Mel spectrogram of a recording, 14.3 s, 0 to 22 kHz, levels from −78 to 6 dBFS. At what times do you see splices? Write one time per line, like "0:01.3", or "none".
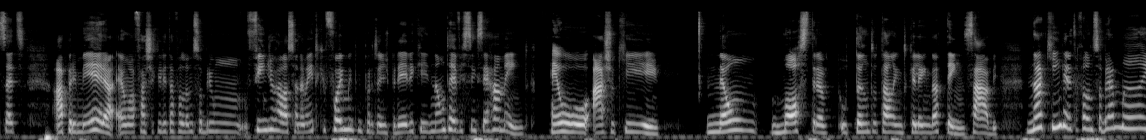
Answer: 0:06.7
0:12.7

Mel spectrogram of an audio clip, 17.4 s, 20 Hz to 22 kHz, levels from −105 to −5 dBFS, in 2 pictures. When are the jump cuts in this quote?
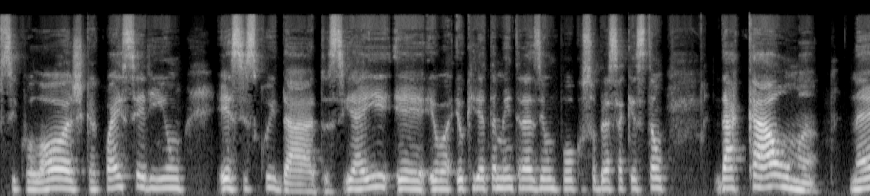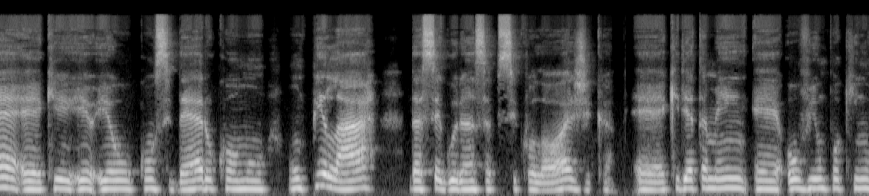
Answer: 0:14.9

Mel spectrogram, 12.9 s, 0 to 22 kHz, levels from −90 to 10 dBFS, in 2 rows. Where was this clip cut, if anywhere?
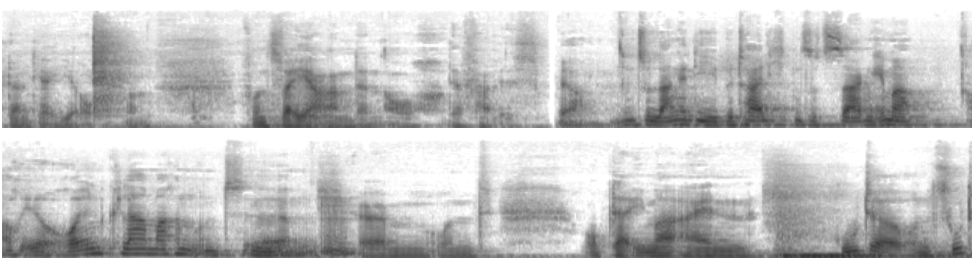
0:03.0
0:08.6

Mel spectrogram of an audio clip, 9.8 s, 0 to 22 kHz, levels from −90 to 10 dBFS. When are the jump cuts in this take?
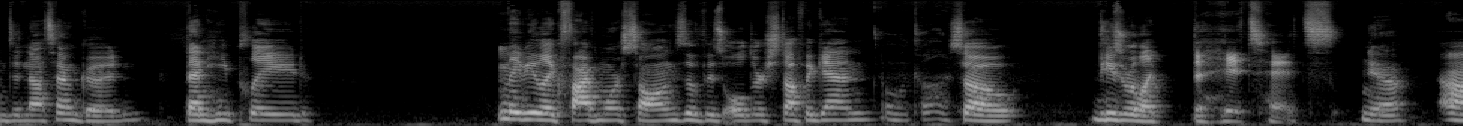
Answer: none

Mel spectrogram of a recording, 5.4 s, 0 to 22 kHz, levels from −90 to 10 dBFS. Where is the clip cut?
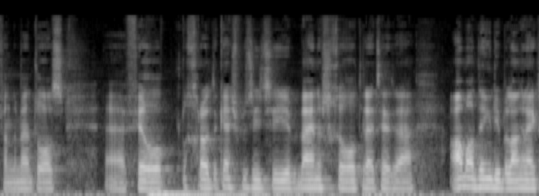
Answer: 0:03.6

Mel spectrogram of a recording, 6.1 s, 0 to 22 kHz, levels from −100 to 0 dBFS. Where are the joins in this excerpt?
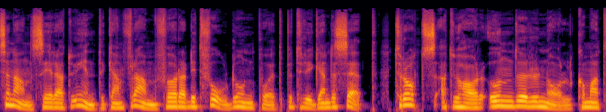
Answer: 0:03.9

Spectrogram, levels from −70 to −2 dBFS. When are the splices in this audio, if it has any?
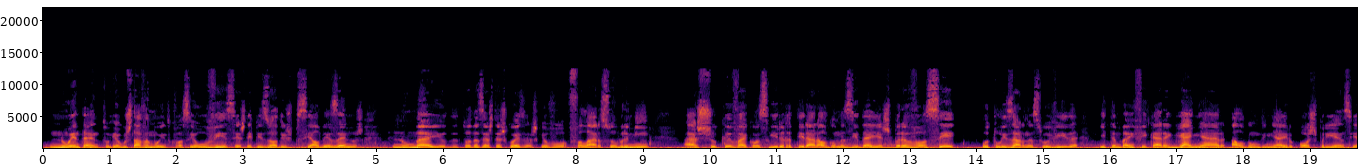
0:05.2

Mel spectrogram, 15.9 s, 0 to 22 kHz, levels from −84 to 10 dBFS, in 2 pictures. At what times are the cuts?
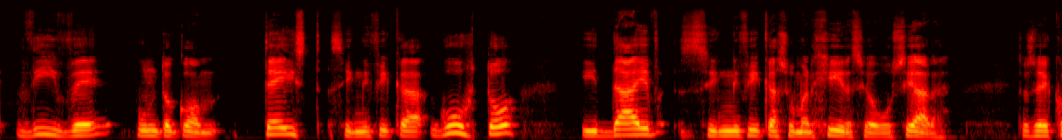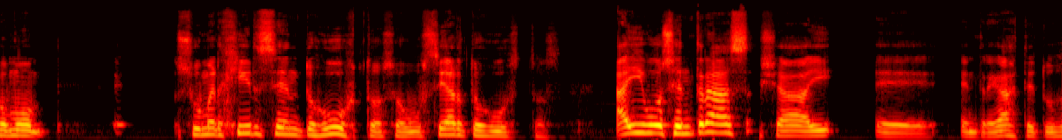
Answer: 0:12.4
0:13.7

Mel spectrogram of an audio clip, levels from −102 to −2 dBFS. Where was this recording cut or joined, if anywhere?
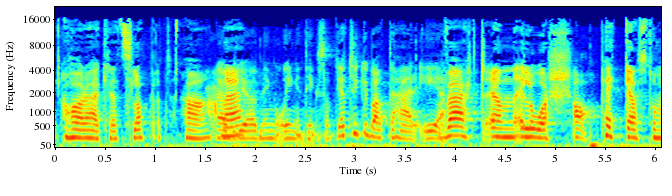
0:01.6

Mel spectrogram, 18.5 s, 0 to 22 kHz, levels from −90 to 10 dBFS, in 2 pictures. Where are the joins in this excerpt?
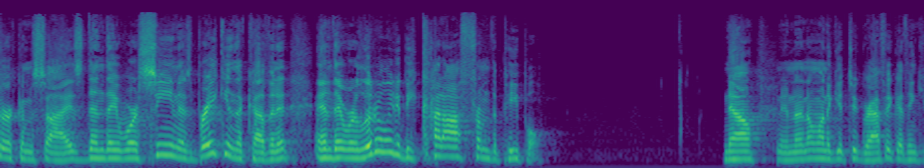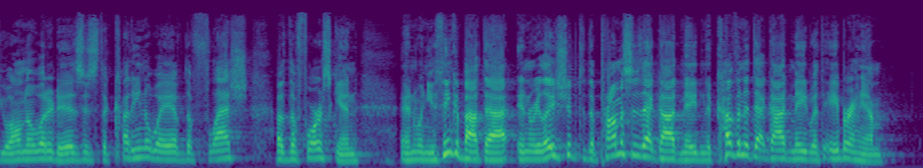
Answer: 0:07.8

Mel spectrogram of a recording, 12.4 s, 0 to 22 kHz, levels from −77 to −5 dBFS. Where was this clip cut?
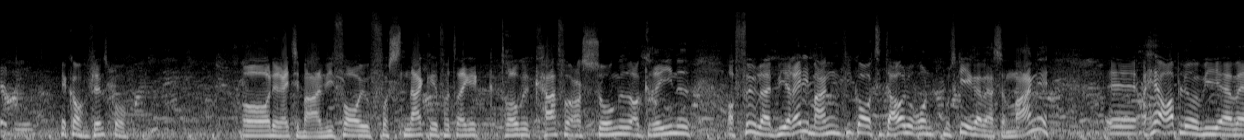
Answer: none

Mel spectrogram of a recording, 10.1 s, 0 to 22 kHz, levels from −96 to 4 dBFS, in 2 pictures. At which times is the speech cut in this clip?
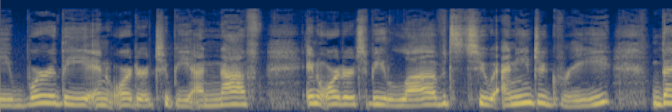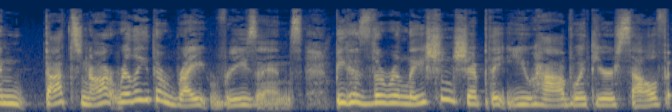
none

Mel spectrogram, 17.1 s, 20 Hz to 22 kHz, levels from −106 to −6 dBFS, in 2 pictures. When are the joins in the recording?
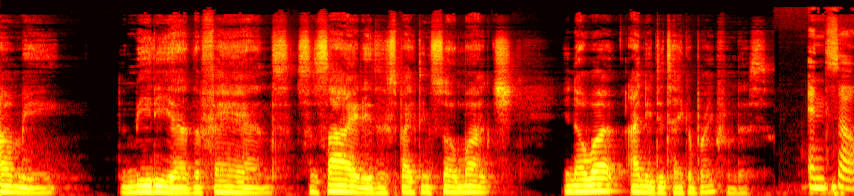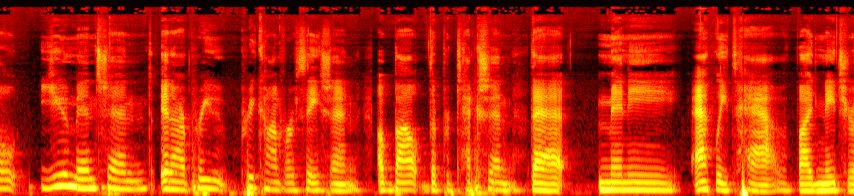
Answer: none

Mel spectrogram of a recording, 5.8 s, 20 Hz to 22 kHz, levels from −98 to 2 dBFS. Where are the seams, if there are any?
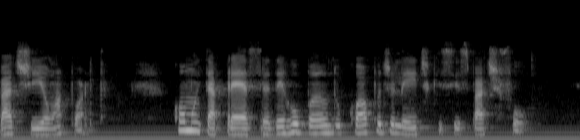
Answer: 0:02.6

